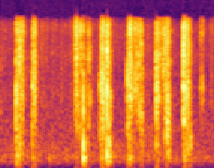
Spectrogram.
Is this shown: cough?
no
